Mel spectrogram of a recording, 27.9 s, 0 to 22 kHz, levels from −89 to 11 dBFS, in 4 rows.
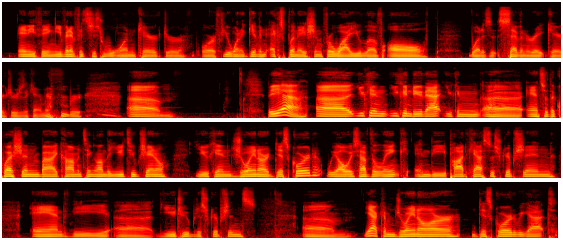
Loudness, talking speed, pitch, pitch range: -27 LUFS, 170 wpm, 120 Hz, 110-130 Hz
